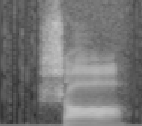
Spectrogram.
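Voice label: "sha" tone 2, Chinese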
